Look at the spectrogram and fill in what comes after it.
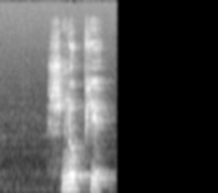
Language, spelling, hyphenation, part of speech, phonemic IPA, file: Dutch, snoepje, snoep‧je, noun, /ˈsnup.jə/, Nl-snoepje.ogg
- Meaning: 1. a sweet, a piece of candy 2. a pill of ecstasy or, more broadly, any drug in pill form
